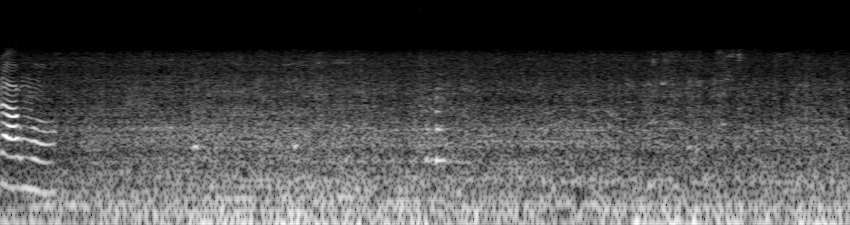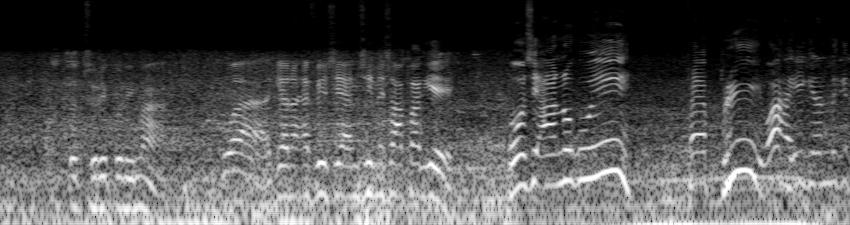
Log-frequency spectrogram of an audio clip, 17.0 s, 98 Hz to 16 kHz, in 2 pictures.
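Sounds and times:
bus engine and road noise: 0:00.0 - 0:17.0.

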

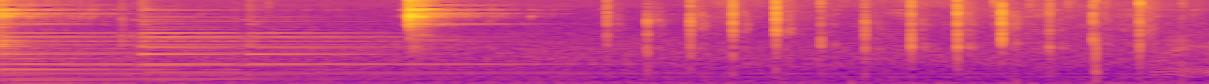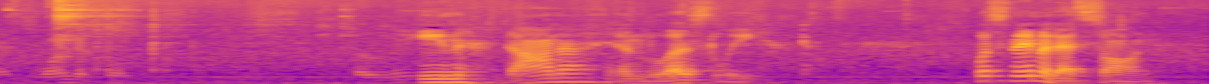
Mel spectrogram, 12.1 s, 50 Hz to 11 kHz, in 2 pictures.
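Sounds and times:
tambourine shake: 0:00.0 - 0:00.7, 0:02.0 - 0:02.8
acoustic guitar chord ringing: 0:00.0 - 0:03.0
light handclaps: 0:03.0 - 0:06.5.

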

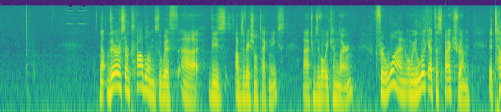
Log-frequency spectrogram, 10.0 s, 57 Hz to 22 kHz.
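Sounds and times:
short high electronic beeps: 0:01.3 - 0:01.9.

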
